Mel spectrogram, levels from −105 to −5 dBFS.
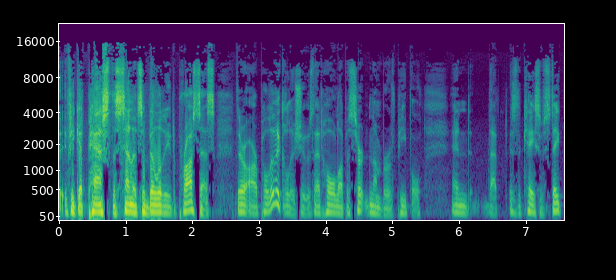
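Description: It's a speech clip, and the trouble starts right away. From 0.19 to 1.53 s there's clear microphone overload: the peaks run about 9 dB past the converter's ceiling and something like a tenth of the waveform gets its tops sheared flat, so the loudest syllables come out harsh and crackly. A shorter, milder patch at 1.9 to 2.0 s goes about 2 dB over with only a small share of samples clipped. The likely cause is the mic input simply being set too hot. You can also hear microphone volume stepped down three times, each a sudden drop in the voice and the room noise together: about 3 dB at 0.22 s, a bigger one of about 8 dB at 1.53 s just as the first distorted stretch ends, and about 5 dB at 2.88 s, right before "political issues that hold". That pattern of sharp drops landing on or just after clipped peaks points to the call software's automatic gain control, which likely reacted to the overload by pulling the device's input level down in single steps rather than easing it.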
